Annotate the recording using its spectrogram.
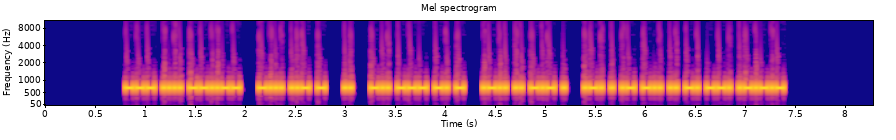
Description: Morse code, heard as a keyed tone, about 46 wpm, 700 Hz. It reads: OH, BUT I DONT LIKE READING.
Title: Sentences from Top 1000 Words - Review Part 3 - 45wpm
